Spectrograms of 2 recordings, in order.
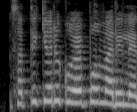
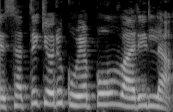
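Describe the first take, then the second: First: "വരില്ലേ" as a higher-pitched plea for assurance; anxious question. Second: "വരില്ല" said as a settled statement; firm reassurance. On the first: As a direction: ask "വരില്ലേ" pleadingly, pitched up. Anxious question echoing the reassurance. (ഉയർന്ന സ്വരത്തിൽ ആശങ്കയോടെ "വരില്ലേ?") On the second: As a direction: state "സത്യയ്ക്ക് ഒരു കുഴപ്പവും വരില്ല" to reassure. Reassuring answer in acted dialogue. (ഉറപ്പിച്ച് ആശ്വസിപ്പിക്കുന്ന "വരില്ല") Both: Acted.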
